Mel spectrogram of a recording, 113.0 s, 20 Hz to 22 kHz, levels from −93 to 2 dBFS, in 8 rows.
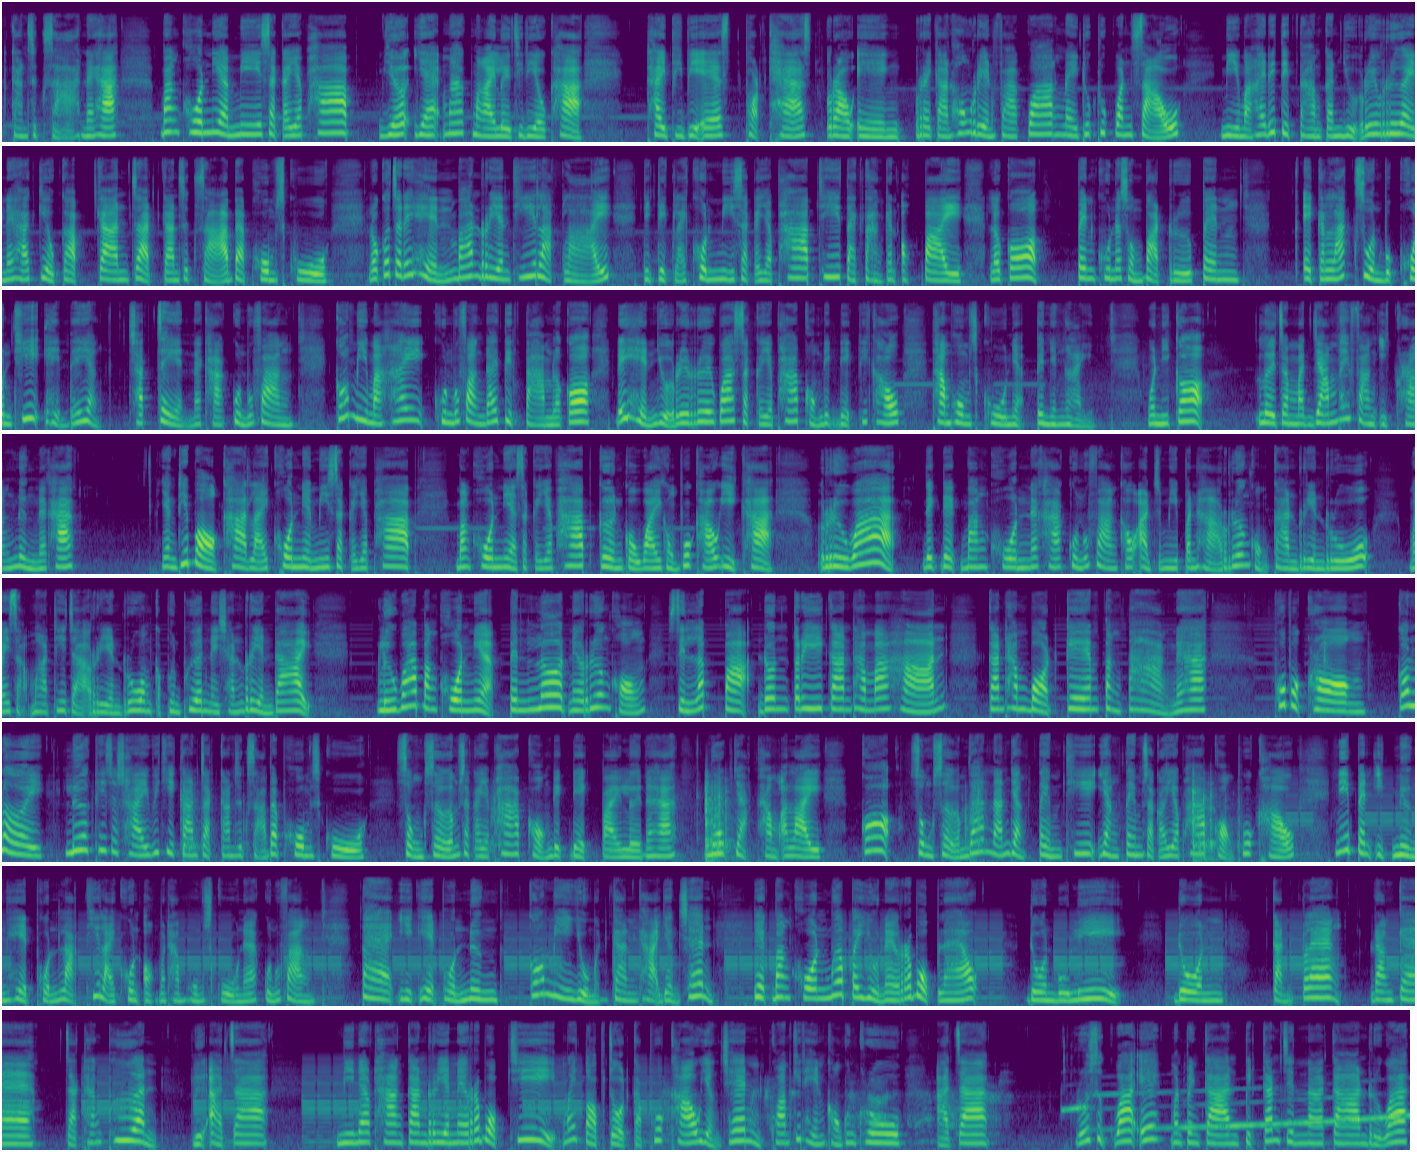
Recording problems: alarms or sirens; noticeable; throughout; 15 dB below the speech

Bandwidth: 14.5 kHz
